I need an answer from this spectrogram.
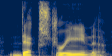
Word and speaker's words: dextrine: r i n or you could put an e at the end and that is when you would pronounce it dextrine this one is a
